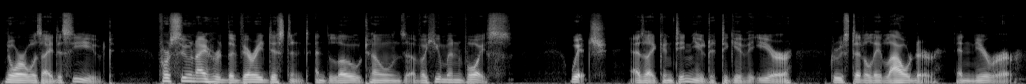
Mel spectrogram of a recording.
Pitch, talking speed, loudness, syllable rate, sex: 95 Hz, 175 wpm, -22 LUFS, 5.0 syllables/s, male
